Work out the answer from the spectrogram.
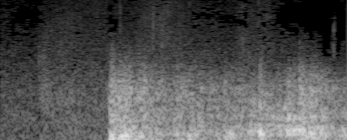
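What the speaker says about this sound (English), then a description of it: "Hi, Thunder. And Lightning." Thunder in The Forest video game: faint rain-like hiss gives way to a sudden rumbling clap that rolls on with uneven swells through the rest of the moment, no talking.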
